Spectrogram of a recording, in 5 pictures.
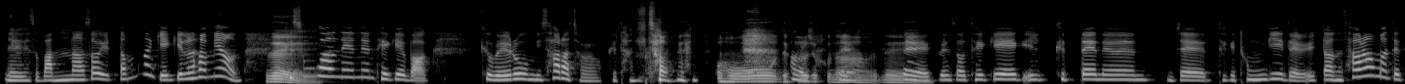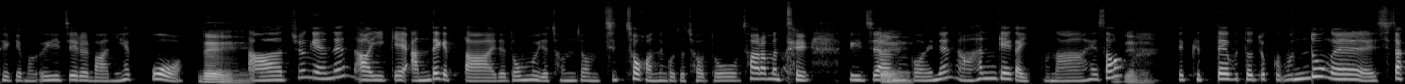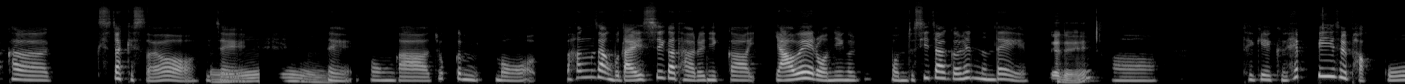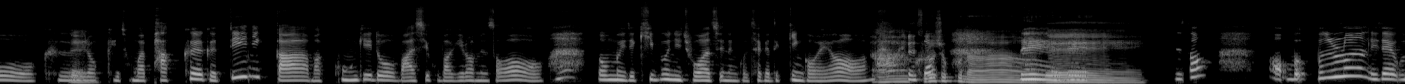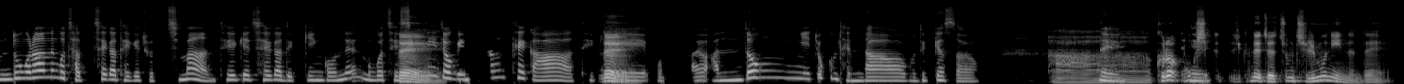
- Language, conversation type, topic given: Korean, podcast, 외로움을 줄이기 위해 지금 당장 할 수 있는 일은 무엇인가요?
- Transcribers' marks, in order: laughing while speaking: "당장은"; other background noise; laughing while speaking: "'사람한테"; tapping; laughing while speaking: "그래서"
